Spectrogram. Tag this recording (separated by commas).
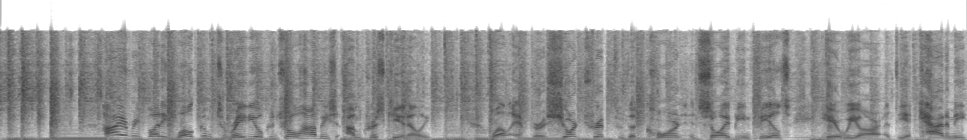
Music, Speech, Radio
